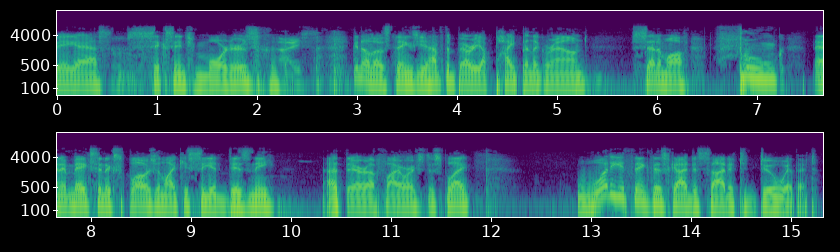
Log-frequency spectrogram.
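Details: Adult man; normal speech.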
